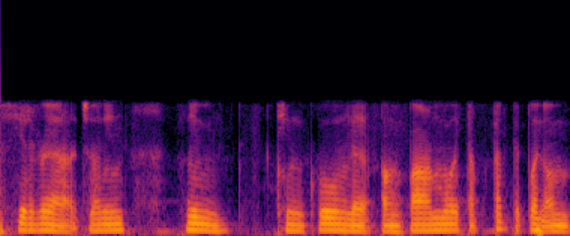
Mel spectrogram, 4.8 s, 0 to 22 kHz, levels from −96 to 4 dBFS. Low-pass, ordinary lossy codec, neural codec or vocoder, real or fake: 3.6 kHz; Opus, 32 kbps; codec, 16 kHz, 2 kbps, FreqCodec, larger model; fake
